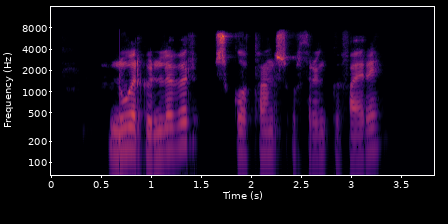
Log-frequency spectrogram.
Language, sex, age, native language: Icelandic, male, 30-39, Icelandic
